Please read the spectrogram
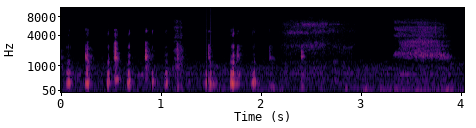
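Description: A man's breathy laughter trailing off in short pulses over the first two seconds, with a sharp click partway through, followed by two short breaths.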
